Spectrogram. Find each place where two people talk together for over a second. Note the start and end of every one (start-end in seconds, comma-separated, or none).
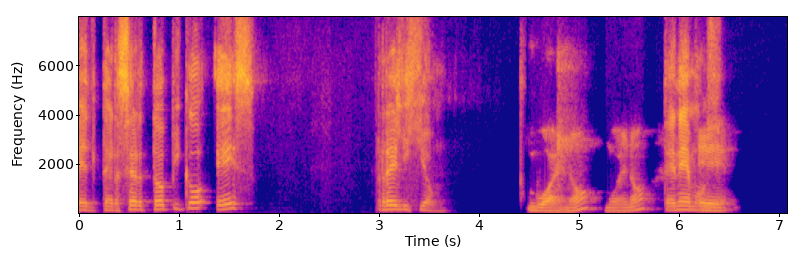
none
